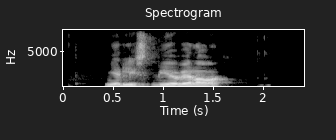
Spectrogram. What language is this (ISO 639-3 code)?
isl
